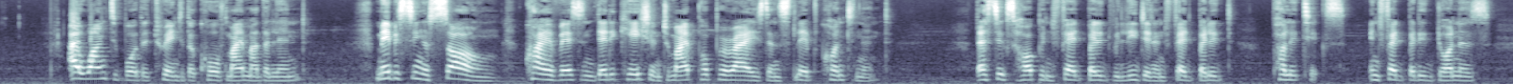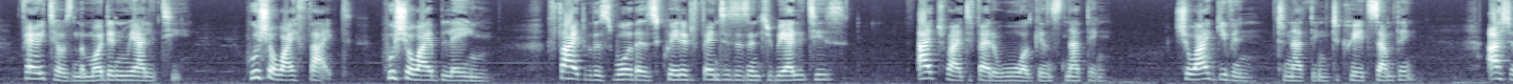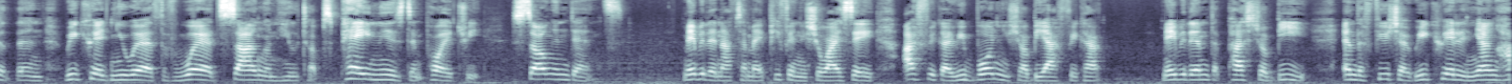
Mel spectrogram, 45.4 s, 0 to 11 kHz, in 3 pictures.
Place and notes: The Book Cafe, Harare, Zimbabwe - Barbra Breeze Anderson - Sorrow...
19 October 2012, ~17:00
